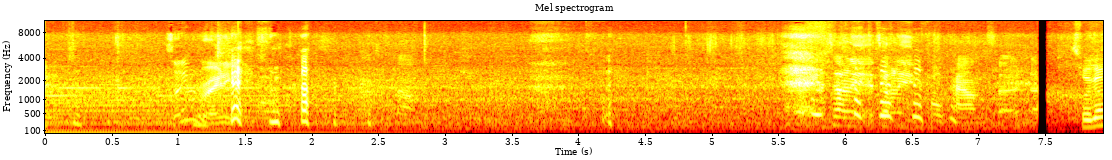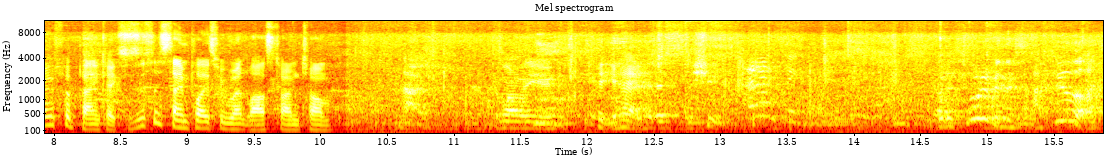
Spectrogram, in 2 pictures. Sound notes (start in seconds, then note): 5.5 laughing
